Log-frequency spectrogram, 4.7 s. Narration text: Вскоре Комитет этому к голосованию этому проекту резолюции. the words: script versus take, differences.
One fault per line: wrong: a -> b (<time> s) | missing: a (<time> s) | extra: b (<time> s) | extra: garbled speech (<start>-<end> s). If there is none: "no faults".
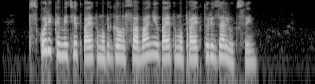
no faults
